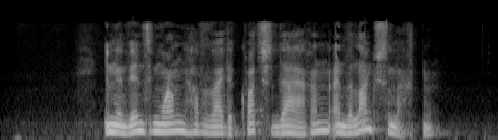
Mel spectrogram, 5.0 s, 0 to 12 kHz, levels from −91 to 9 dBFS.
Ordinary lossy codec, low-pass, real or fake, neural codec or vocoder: AAC, 32 kbps; 7.2 kHz; fake; codec, 16 kHz, 2 kbps, FunCodec, trained on LibriTTS, 25 frames a second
